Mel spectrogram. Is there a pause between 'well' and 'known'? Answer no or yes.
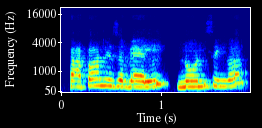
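yes. There is a pause after the word well. The speaker calls it wrong. "do I say that? ... No, no"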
